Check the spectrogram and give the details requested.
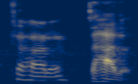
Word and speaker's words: Tejada: then my last name, Tejada, Tejada. It's spelled easily, Tejada, but the pronunciation, y'all. Yeah. It's like the whole Spanish rolling up the tongue type thing.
